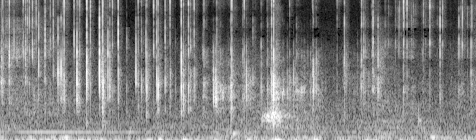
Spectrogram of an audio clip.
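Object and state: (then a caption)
Woven wooden slat mat. Long green acrylic nails tap across the slats of a woven wooden slat mat in rapid, irregular bursts. The result is a dense run of short, dry, bright clicks with a light crinkly texture, over a faint low hum.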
